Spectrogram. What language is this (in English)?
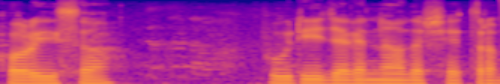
Sanskrit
